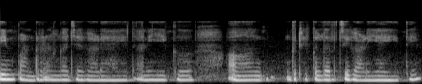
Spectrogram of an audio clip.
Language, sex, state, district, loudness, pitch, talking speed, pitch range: Marathi, female, Maharashtra, Pune, -19 LUFS, 210 Hz, 200 wpm, 200-230 Hz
